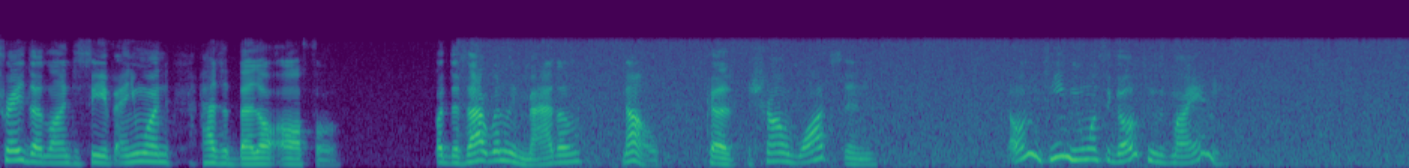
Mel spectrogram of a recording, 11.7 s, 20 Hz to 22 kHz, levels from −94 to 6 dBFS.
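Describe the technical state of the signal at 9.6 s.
At 9.6 s the signal is intact, with the room's background noise sitting about 21 dB below the speech and the call codec's band-limited coding passing the sound as it normally would.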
